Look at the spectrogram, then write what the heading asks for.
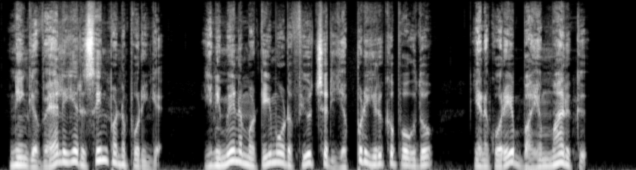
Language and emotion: Tamil, fearful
